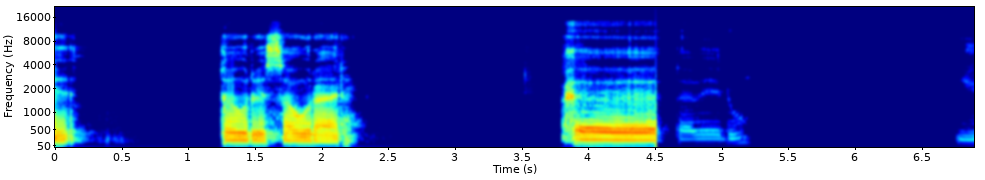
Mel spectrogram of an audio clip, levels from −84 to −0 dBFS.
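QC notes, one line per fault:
4.50–6.90 s: one channel inverted, likely. When the speech is folded to mono, the level drops by about 36 dB to the end. With one side's polarity reversed, the centred content common to both channels cancels, leaving only a faint difference signal.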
